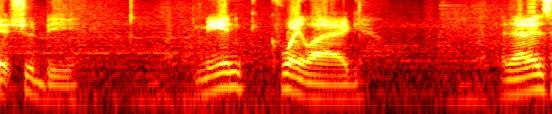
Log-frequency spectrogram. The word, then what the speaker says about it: Quelaag: Me and Quelaag. And that is how you pronounce her name.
